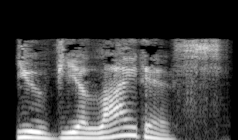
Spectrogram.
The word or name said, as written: uvulitis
